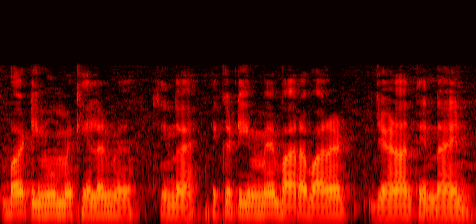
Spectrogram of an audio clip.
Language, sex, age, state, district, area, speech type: Sindhi, male, 18-30, Rajasthan, Ajmer, urban, spontaneous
